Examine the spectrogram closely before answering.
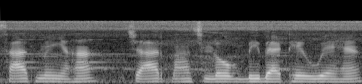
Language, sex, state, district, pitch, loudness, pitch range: Hindi, male, Madhya Pradesh, Katni, 135 Hz, -16 LUFS, 130-135 Hz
